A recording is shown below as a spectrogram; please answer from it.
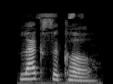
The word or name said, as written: lexical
